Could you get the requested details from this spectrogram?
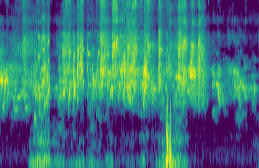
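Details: Morning chorus of pet budgerigars: steady overlapping chirps and warbling chatter from several birds, with fluttering and a louder thump near the middle as a bird moves about.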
